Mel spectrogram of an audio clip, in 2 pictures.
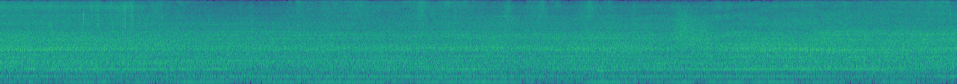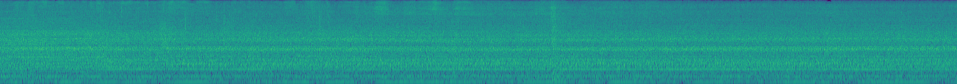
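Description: A large lattice-boom crawler crane's diesel engine running steadily while it holds a suspended heavy load, a constant hum with a deep rumble that swells and drops every second or two.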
